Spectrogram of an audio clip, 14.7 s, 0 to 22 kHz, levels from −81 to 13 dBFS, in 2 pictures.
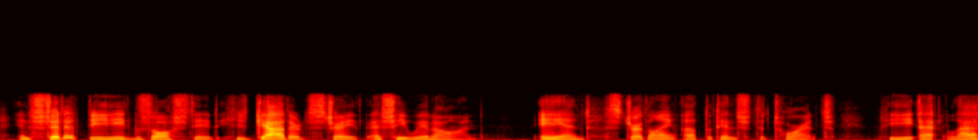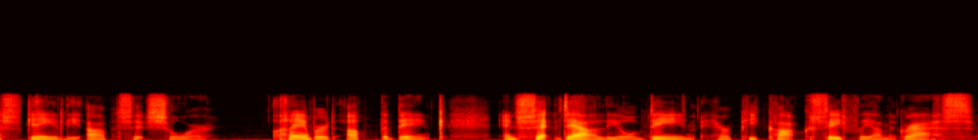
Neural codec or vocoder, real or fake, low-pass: autoencoder, 22.05 kHz, a latent of 192 numbers a frame, VITS, trained on many speakers; fake; 7.2 kHz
